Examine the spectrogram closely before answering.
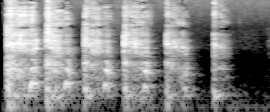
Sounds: Respiratory sounds, Cough

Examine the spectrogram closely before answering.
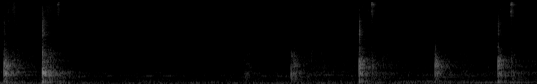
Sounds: Walk

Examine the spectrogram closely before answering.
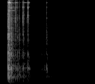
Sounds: Coin (dropping), Domestic sounds

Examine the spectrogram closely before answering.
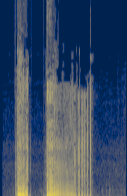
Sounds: Fart

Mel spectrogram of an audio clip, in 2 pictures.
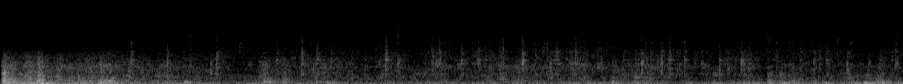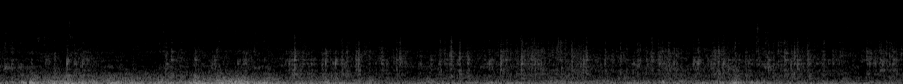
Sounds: Water, Rain, Thunderstorm

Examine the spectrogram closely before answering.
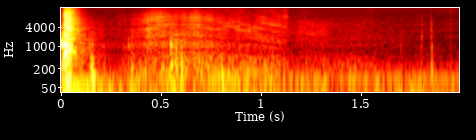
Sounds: Fire

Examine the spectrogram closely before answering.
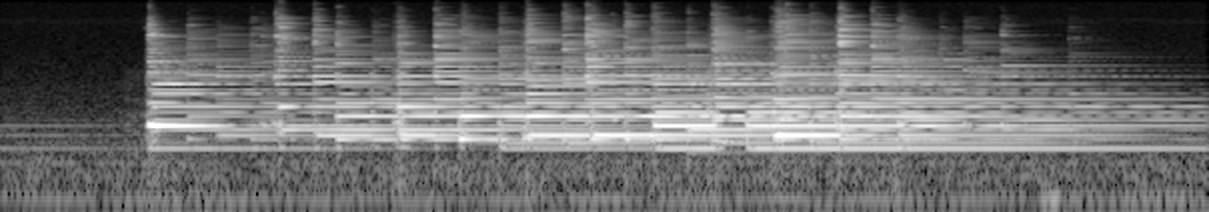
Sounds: Music, Harp, Musical instrument

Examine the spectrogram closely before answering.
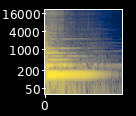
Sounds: Music, Piano, Musical instrument, Keyboard (musical)

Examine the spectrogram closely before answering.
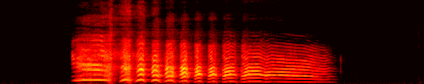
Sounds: Human voice, Laughter

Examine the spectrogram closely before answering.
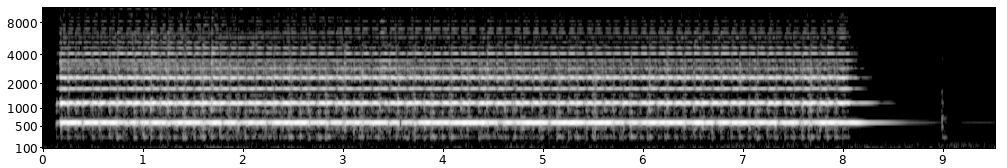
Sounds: Music, Bowed string instrument, Musical instrument

